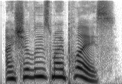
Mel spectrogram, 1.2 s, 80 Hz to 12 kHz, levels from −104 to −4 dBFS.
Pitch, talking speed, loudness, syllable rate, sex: 260 Hz, 245 wpm, -15 LUFS, 5.5 syllables/s, female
